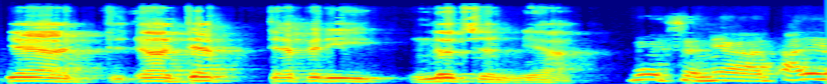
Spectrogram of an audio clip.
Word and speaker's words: Knudsen: Is that how you pronounce that name? Yeah, Deputy Knudsen, yeah.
